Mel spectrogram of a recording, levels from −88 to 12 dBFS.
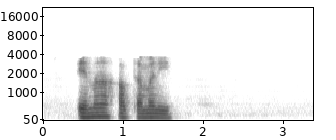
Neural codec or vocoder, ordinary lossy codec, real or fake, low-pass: codec, 24 kHz, 0.5 kbps, DualCodec; MP3, 32 kbps; fake; 3.6 kHz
